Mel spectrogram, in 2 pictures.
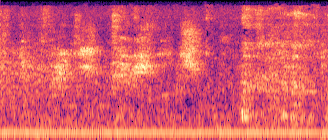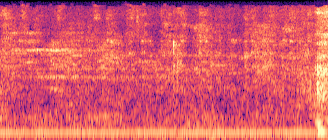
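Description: A makeup brush softly brushes across skin close by.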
